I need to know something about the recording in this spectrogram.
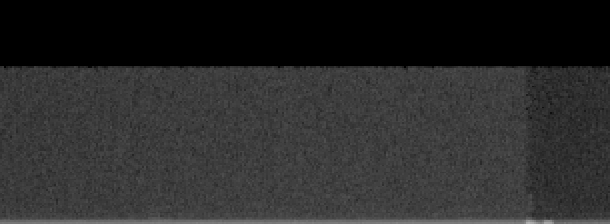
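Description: Steady electrical mains hum from the recording chain. Near the end there is one brief loud sound that falls and then rises in pitch.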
